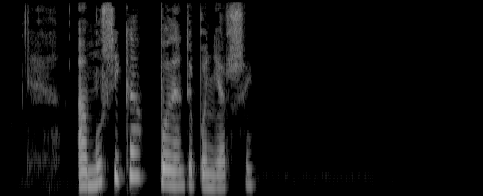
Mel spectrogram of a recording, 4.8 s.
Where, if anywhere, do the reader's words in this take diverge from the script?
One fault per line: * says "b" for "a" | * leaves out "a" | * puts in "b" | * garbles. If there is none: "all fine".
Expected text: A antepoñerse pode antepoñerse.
* says "música" for "antepoñerse"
